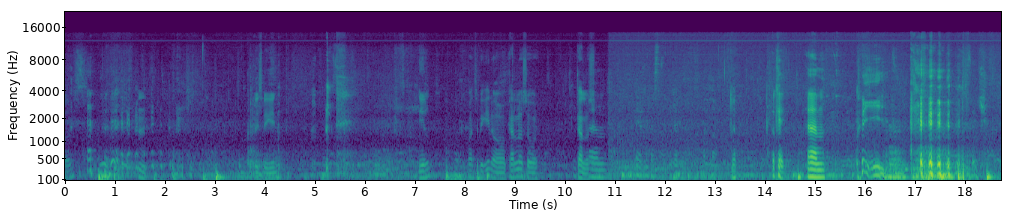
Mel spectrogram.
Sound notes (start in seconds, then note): 0.4 laughter; 10.7 chatter; 16.9 laughter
